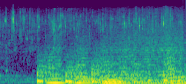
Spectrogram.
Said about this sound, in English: I can use that bucket to bail out the water!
